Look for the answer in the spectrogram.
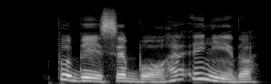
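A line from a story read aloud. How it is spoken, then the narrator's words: Laughing. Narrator (Ukrainian): засміялася Філіпа Ельгард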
